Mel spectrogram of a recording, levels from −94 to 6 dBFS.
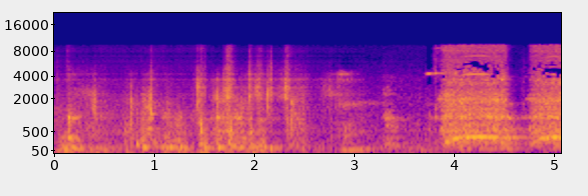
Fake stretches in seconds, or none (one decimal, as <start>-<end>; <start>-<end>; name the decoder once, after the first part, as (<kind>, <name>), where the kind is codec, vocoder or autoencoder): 0.0-3.1 (autoencoder, DAC-VAE)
